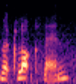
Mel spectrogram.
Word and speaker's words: McLaughlin: Surname is pronounced McLaughlin. Oh really? I thought because it had the muck, then it's a laugh in the middle. Laughlin. If I've mispronounced that as well, I'm so sorry. I didn't know how to get the. How does the laugh go into lock? Is it just one of those pronunciations?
